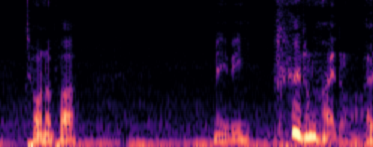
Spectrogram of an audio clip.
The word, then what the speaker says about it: Tonopah: Now Tonopah or Tonopah, I think as he said, is how it's pronounced. Tonopah, maybe.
